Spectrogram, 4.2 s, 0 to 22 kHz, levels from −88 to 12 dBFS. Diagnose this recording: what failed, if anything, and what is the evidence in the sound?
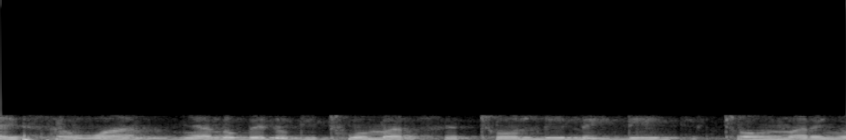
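Codec stage: the whole clip has the GSM full-rate codec's buzzy, gravelly roughness with nothing above 4 kHz, which fits 13 kbps pulse-excited vocal-tract coding.

Network stage: lost GSM frames from 3.36 to 3.41 s leave a brief metallic ring, the last good frame repeated, which fits two dropped frames.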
